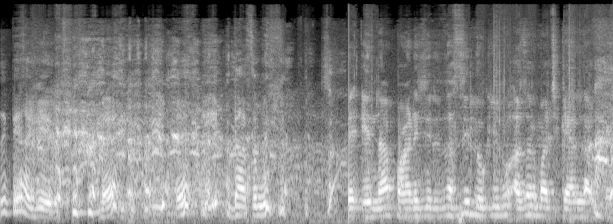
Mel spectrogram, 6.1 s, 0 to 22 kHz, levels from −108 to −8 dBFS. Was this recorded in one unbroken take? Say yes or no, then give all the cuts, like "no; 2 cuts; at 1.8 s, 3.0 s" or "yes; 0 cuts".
no; 1 cut; at 3.4 s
